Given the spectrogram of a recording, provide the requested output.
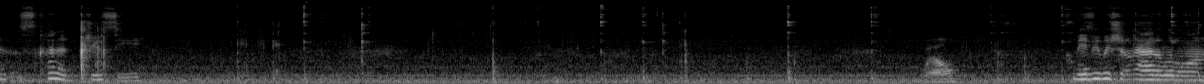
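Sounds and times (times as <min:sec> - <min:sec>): wet mixture being stirred: 0:01.6 - 0:12.0
metal utensil scraping a bowl: 0:09.8 - 0:12.0.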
